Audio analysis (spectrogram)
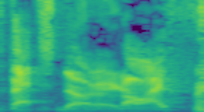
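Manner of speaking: low, slow, soft Crocodile Dundee; laconic outback drawl. Pretend. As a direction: drawl it deep and unimpressed. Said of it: "Mister Hogan ... he goes".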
